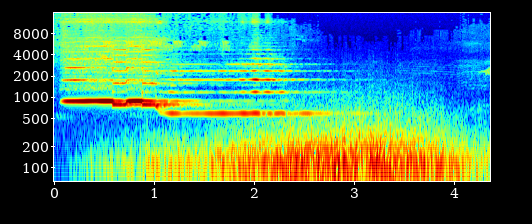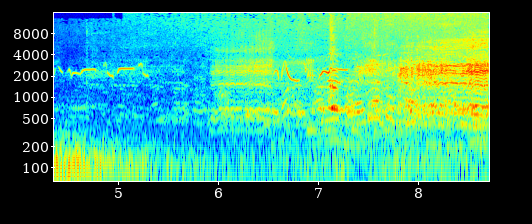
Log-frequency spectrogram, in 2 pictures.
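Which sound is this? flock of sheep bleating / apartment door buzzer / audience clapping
flock of sheep bleating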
